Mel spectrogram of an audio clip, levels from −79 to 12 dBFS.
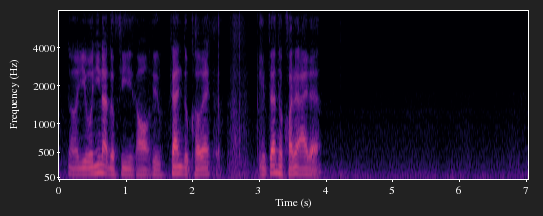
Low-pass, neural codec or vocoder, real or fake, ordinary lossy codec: none; codec, 16 kHz, 0.5 kbps, FunCodec, trained on Chinese and English, 25 frames a second; fake; none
